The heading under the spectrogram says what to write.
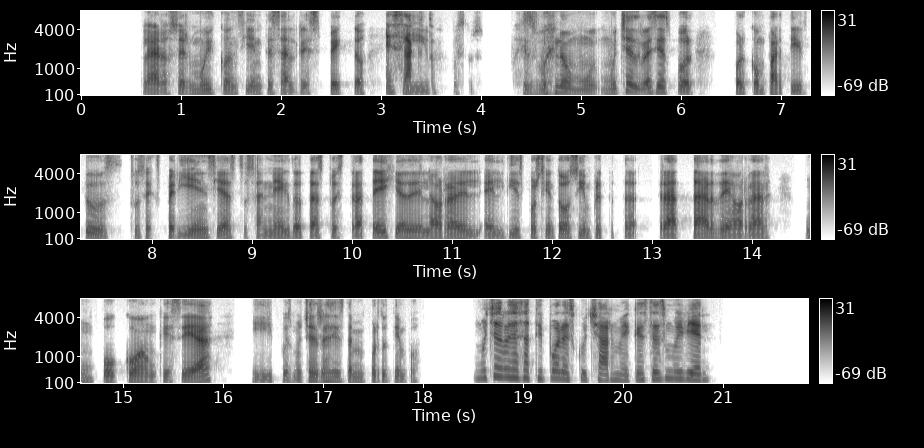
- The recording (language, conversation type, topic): Spanish, podcast, ¿Cómo decides entre disfrutar hoy o ahorrar para el futuro?
- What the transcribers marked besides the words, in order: unintelligible speech; laughing while speaking: "bueno"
